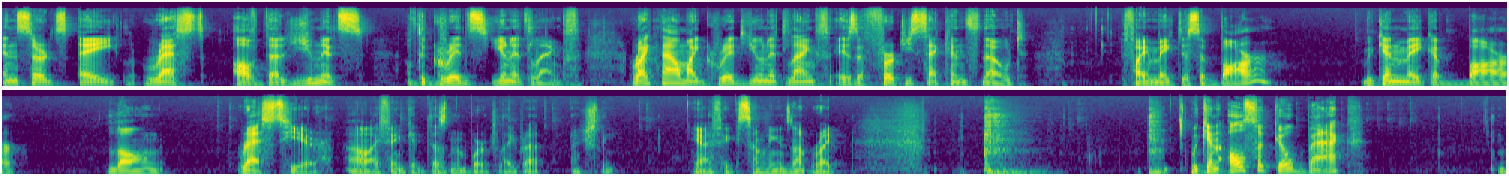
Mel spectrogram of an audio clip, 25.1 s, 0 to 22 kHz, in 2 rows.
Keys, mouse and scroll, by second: 0.0 click, 0.3 click, 8.3 click, 9.8 click, 11.2 click, 11.9 click, 12.4 click, 14.3 click, 15.1 click, 15.7 click, 16.6 click, 17.0 click, 17.8 click, 21.4 click, 23.2-24.4 drag.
